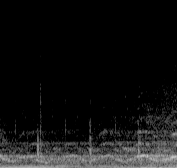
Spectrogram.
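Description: An emergency vehicle siren, switched on along with emergency lights while following a van that sped off along the shoulder, wails loudly, its pitch sweeping up and down in quick cycles over a steady low engine rumble.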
